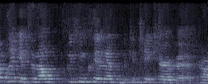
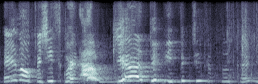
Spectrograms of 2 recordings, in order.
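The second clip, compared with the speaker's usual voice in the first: very loud, high squealing; excited squeal; 5 semitones higher, 22 dB louder than usual. Real, not acted. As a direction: squeal over the tiny fish. Squealing at baby fish.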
